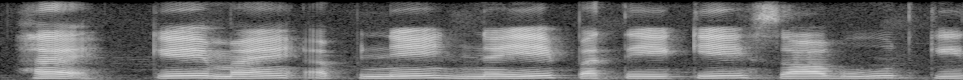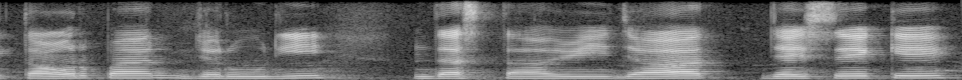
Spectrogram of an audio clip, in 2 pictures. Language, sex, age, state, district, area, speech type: Urdu, female, 60+, Bihar, Gaya, urban, spontaneous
